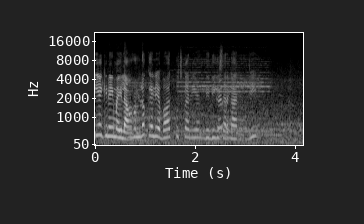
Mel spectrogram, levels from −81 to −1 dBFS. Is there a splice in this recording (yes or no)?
no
